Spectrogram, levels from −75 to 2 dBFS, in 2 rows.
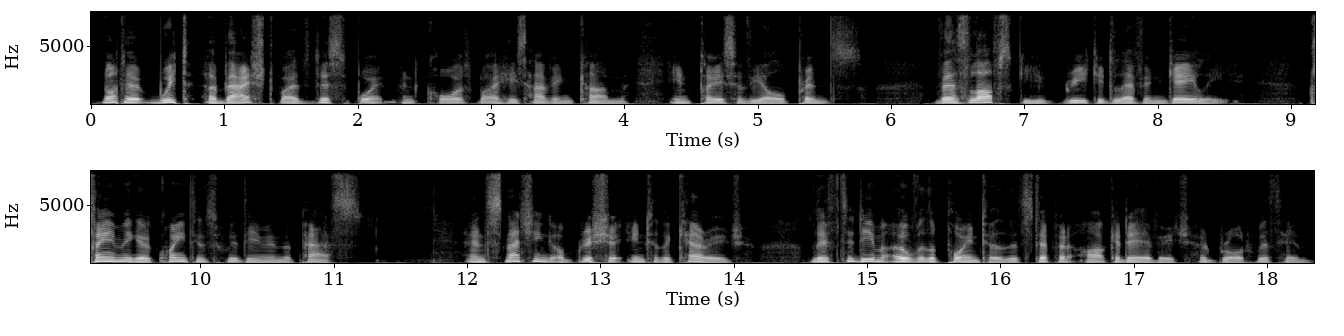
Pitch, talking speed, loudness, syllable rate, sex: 130 Hz, 155 wpm, -19 LUFS, 5.0 syllables/s, male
